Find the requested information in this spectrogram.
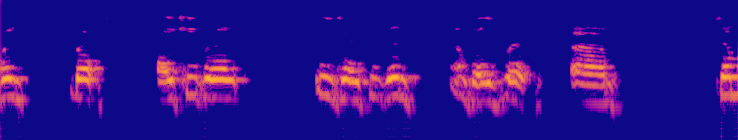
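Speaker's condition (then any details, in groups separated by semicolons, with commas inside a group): Cerebral palsy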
